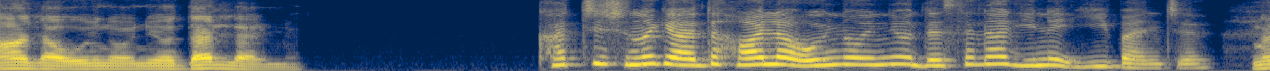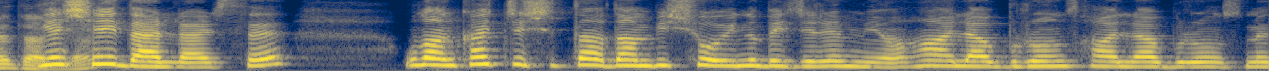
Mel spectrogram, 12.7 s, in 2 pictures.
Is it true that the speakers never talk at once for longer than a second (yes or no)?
yes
